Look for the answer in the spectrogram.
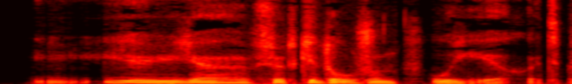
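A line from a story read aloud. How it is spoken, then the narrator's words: Increasingly gloomy male mutter. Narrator (Russian): пробормотал он мрачнее с каждой секундой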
